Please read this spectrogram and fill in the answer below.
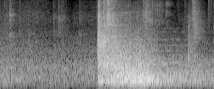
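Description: A car hood being slammed shut: one loud metallic impact about a second in, ringing briefly before it dies away.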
